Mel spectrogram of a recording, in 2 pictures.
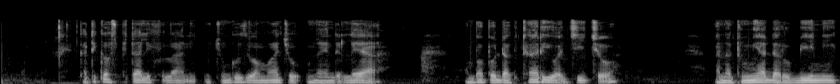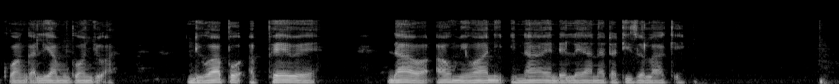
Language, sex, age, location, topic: Swahili, male, 18-24, Kisumu, health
